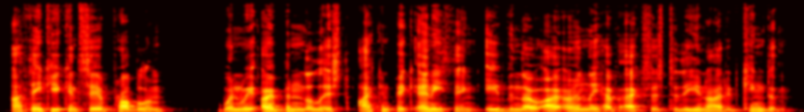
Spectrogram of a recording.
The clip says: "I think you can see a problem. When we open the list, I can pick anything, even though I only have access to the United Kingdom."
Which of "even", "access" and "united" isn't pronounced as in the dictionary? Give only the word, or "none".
none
